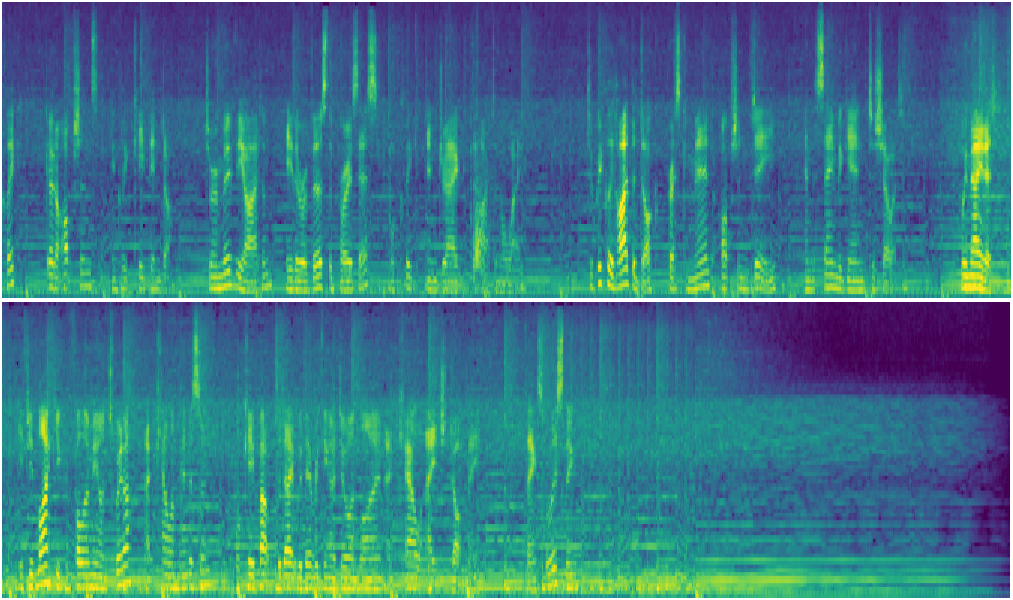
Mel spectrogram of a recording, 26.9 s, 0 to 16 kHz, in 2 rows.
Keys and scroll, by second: 10.0 alt+super+d.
